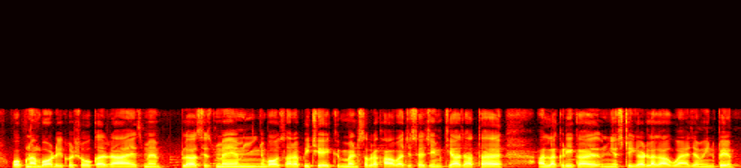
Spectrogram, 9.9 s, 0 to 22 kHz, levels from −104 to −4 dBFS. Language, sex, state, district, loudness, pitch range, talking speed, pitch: Hindi, female, Bihar, Supaul, -17 LUFS, 105-110 Hz, 205 wpm, 110 Hz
